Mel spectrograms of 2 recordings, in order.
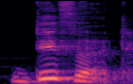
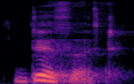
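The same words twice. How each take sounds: First: ডেজার্ট said firmly and louder as di-ZERT; first-syllable "di". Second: ডেজার্ট said on its own as DEH-zert; first-syllable "de". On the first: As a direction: punch out ডেজার্ট with an i in "di". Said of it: "প্রনাউন্সিয়েশনটা হবে ডেজার্ট". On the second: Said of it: "pronounce করবো as ডেজার্ট". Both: Shown as a demonstration.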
